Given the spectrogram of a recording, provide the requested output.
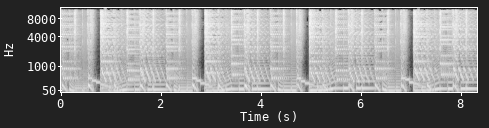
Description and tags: A short SIDlike-loop with tempo-swing. This is from Teenage Engineering PO-20 Arcade synth (calculator like) - Normal EQ
8-bit, chiptune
